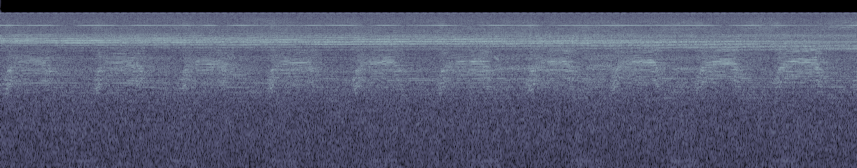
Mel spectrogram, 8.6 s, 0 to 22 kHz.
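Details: Summer minmin cicada, recorded 24 July 2016, giving rhythmic rising-and-falling buzzy notes a little faster than one per second, with a continuous high-pitched insect drone behind.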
